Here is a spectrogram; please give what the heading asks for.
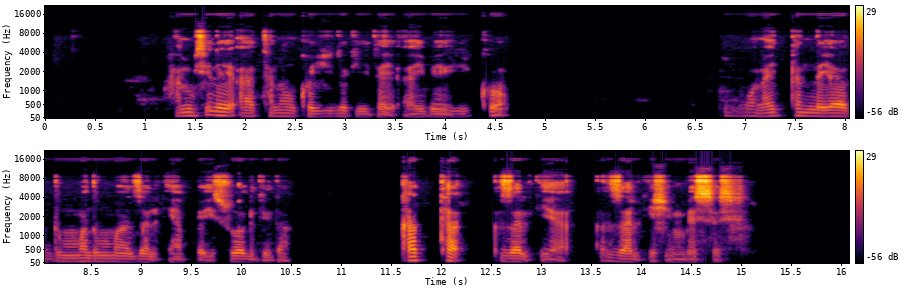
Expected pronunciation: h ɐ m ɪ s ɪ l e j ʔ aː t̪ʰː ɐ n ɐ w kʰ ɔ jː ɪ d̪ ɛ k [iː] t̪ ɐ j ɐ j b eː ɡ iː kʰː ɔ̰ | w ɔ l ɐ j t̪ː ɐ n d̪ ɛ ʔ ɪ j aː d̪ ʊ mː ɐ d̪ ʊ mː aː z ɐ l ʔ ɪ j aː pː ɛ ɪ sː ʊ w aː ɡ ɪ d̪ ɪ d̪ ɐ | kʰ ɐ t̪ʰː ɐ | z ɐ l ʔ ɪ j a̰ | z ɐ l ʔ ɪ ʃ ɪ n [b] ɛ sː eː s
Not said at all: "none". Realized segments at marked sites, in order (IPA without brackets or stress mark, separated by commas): iː, b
